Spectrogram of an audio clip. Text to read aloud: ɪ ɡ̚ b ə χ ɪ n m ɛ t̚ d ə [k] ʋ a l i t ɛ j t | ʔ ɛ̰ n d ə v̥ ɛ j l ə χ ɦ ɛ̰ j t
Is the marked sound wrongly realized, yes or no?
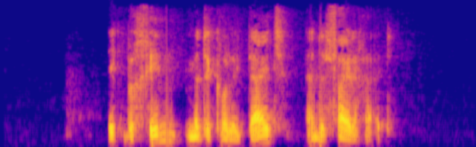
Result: no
